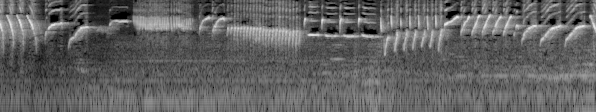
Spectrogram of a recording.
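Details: Atlantic canary singing a long varied lure song to train young canaries: rising chirps, sustained buzzy high tours, a steady lower whistle, and quick rolling trills in turn.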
